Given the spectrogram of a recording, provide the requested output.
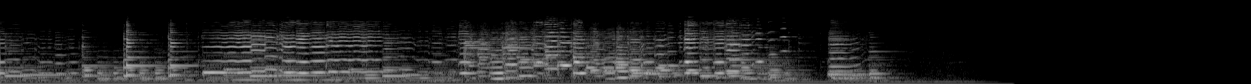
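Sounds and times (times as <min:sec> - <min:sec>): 
rumba music: 0:00.0 - 0:09.1.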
